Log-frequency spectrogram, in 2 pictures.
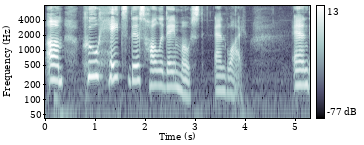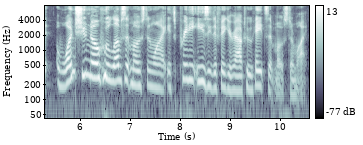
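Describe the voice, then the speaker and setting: A woman's voice: mid-range voice, very animated, measured pace, clear, resonant tone. A middle-aged woman co-hosting a podcast, teaching writing in an informal, explanatory way. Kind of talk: casual instructional discussion.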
